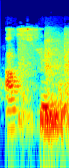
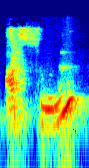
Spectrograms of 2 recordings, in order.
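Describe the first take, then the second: First: Azul whispered, split as a-zul; syllable split. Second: Azul rising, stress on the last syllable, ah-SOOL; agudo example. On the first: Teacher splits Azul into syllables for students. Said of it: "I will separate it into syllable". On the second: Teacher gives azul as an agudo example. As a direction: hit the end of azul. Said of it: "So we have". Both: Shown as a demonstration.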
